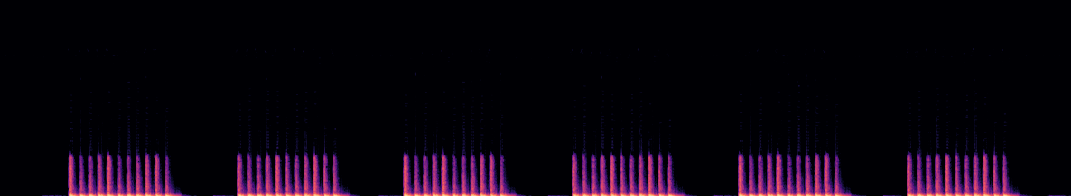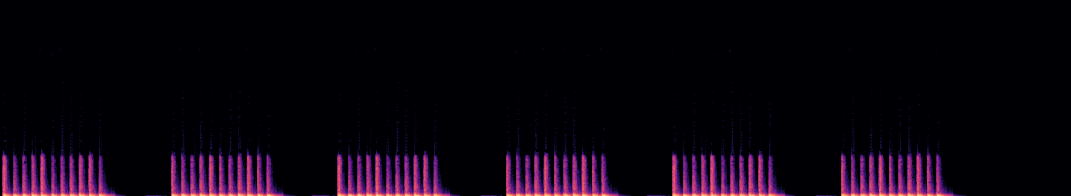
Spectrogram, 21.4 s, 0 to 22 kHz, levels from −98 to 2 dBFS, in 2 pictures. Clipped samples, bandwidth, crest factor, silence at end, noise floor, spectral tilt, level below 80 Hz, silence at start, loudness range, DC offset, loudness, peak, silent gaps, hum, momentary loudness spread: under 0.1%; 4.7 kHz; 16 dB; 1.25 s; under -90 dBFS; -11.5 dB/octave; -26 dBFS; 0.7 s; 1 LU; under 0.1%; -19 LUFS; -2 dBFS; none; none; 7 LU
